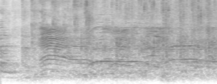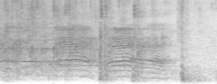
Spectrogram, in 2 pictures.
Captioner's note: applause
